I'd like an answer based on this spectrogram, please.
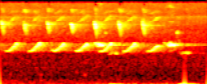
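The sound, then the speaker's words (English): Birds chirp in a Richardson, Texas neighborhood in spring: many repeated, bright chirps in a steady rhythm, fairly faint, over a low background rumble. “but with birds too, like these in a Richardson neighborhood. Their chirping becomes nature's springtime symphony.”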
